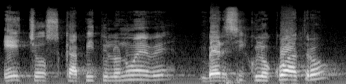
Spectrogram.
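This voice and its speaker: Man, argentine accent, pastor preaching, slow deliberate delivery, emphatic rises. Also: high voice, fairly even intonation. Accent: Argentine Spanish. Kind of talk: sermon. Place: church.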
